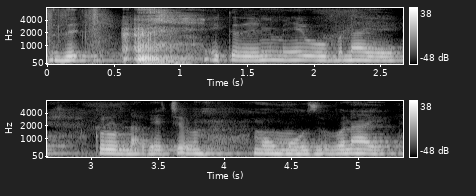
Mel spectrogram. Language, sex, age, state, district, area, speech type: Dogri, female, 30-45, Jammu and Kashmir, Samba, rural, spontaneous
